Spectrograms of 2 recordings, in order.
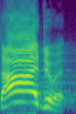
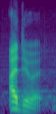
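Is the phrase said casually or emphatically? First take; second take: emphatically; casually. First: It is said forcefully, words run together, stressed I. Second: It is said casually, with words kept separate. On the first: "She's emphatic. In fact, she rolls all the words into one, like, one sound, and it's, ... Just like that. The I is really emphasized" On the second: "she doesn't just say it nonchalantly. She doesn't say, like"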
